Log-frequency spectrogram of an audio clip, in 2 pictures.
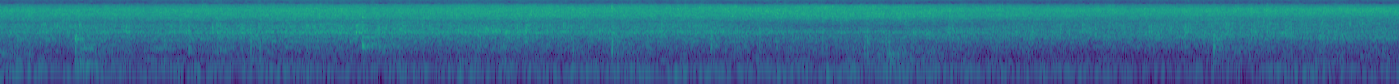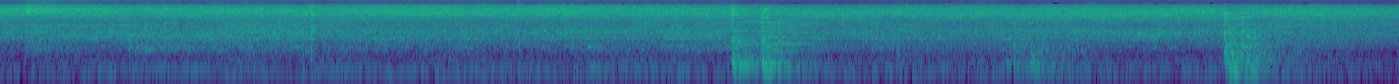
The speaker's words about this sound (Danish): Nu nærmer vi os. Det er jo til lige at give den en lille smule på siden også, for at få noget ekstra stegesmag.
